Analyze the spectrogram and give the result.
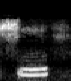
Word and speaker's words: sidhe: The Irish they call them a fairy folk or she, S I D H E is spelled in Irish.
